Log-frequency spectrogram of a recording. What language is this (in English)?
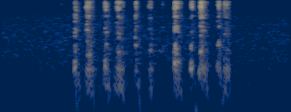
Pashto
